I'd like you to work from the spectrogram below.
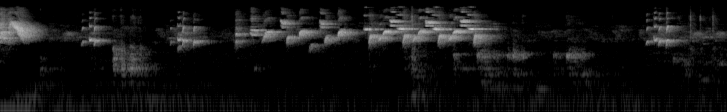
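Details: Old-style song from a wild goldfinch of Tiaret: a series of quick, bright chirps speeding into a run of rapid, liquid twitters, then scattered notes and a final tinkling burst.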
